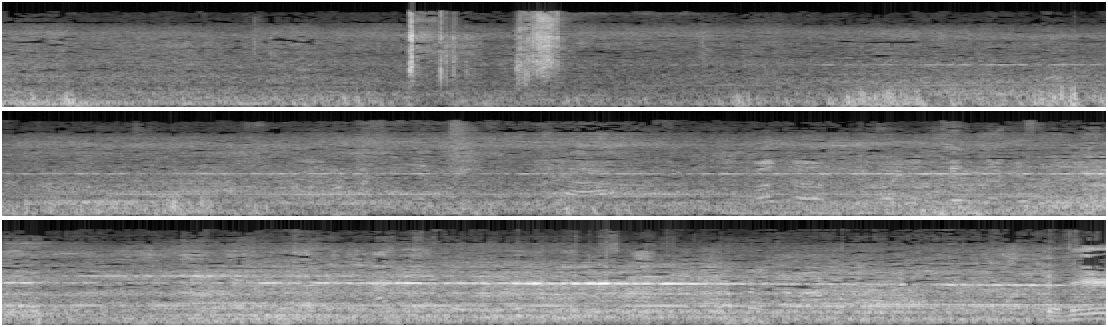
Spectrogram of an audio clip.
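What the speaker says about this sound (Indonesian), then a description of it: "Anda bisa mendengarkan pesawat terbang ya, karena dekat sini Bandara Udara Internasional Soekarno-Hatta" Airplane engines roar near Soekarno-Hatta International Airport in an outdoor lakeside park setting, a low rumbling drone that steadily grows louder as the aircraft approaches, with people talking over it.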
